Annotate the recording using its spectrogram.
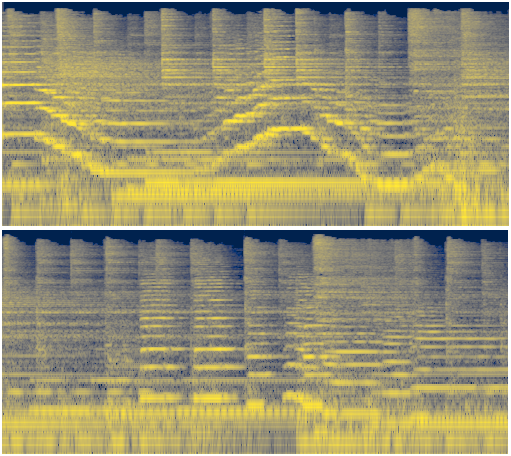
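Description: Soprano saxophone soloing in a live jazz group, sweeping up and down in fast runs in the first few seconds, then playing shorter held notes, over double bass, electric guitar and drums.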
